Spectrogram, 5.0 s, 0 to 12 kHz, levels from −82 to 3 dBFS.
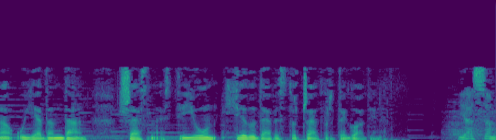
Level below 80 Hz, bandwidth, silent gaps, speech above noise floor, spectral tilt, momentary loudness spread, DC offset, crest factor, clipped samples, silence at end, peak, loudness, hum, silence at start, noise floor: -52 dBFS; 6.6 kHz; none; 37 dB; -6.5 dB/octave; 12 LU; under 0.1%; 16 dB; under 0.1%; 0 s; -8 dBFS; -24 LUFS; none; 0 s; -61 dBFS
